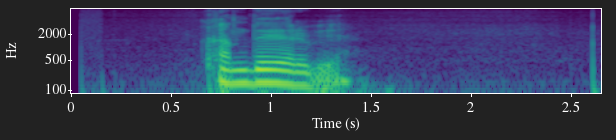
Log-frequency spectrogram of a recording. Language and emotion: Russian, neutral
